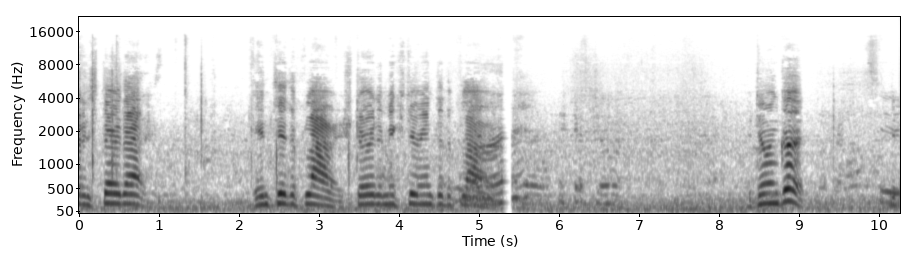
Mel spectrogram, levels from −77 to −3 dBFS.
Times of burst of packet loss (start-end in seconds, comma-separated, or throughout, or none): 5.29-5.44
